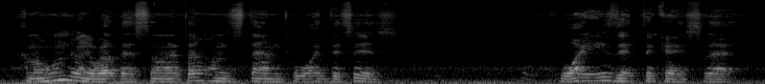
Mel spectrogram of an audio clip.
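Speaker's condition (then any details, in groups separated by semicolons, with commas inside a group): Brain injury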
